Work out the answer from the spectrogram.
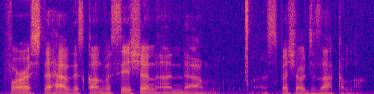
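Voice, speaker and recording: A very deep-voiced man hosts a studio interview show. He gives formal, effusive introductions to his guest and then asks about his background. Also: moderate pace, creaky. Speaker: talk show host.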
